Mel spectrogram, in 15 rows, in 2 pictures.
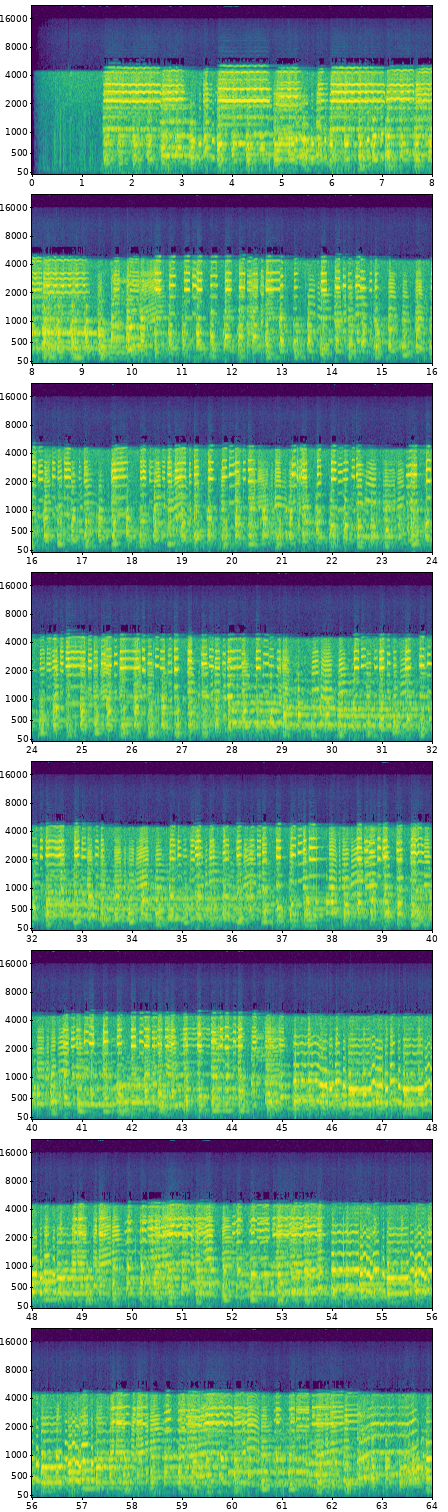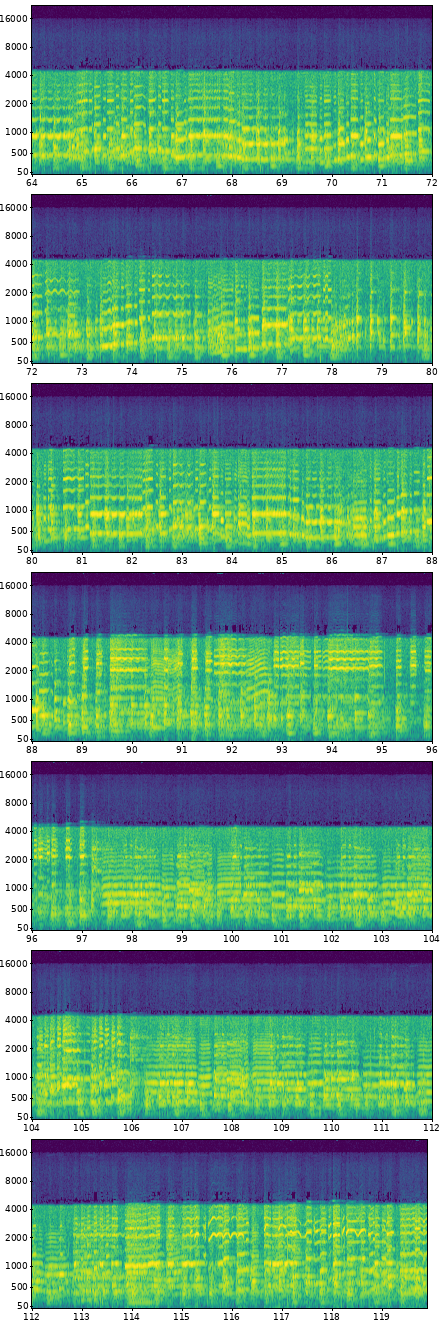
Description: Note: Played at 80 RPM.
